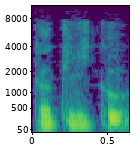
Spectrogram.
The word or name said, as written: coquelicot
